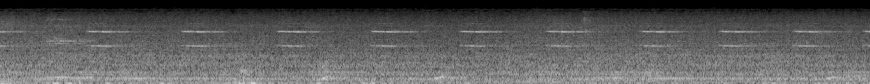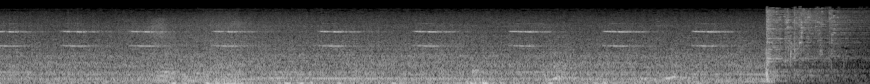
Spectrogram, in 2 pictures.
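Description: Rumble of a train in motion with a steady electronic beep repeating about twice a second over it. Near the end a sudden crash-like burst of noise cuts in and the rumble falls away.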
